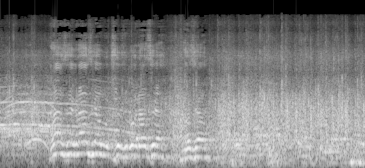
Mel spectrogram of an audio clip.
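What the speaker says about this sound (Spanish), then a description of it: "Señores, yo quiero un aplauso, dominicano." Audience applause at a Dominican gala show, a crowd clapping steadily beneath a voice thanking them, with the clapping growing denser and more prominent toward the end.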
